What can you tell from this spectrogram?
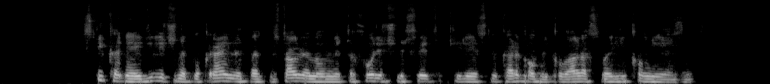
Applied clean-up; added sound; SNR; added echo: neural mask model Resemble Enhance denoiser.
